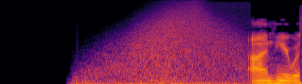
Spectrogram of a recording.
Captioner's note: wooshing Sound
